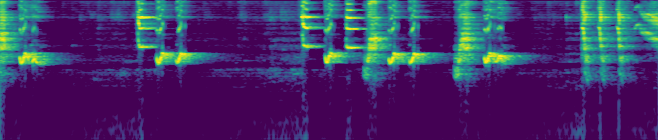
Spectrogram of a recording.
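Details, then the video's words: Used to lure birds of all kinds, a drongo gives steady, level whistled notes alternating with sharp clicks and rasping bursts, in phrases spaced by short pauses. "SUARA PIKAT SRIGUNTING UNTUK SEMUA JENIS BURUNG"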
